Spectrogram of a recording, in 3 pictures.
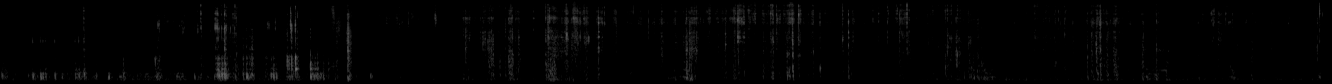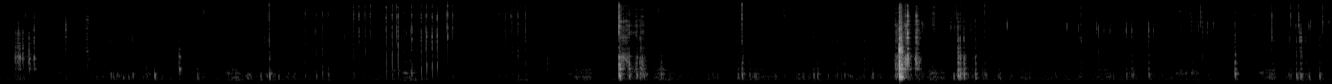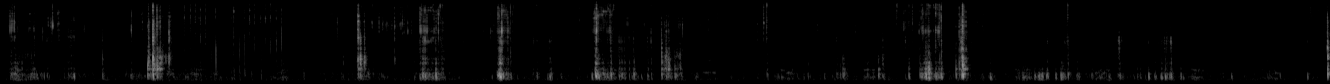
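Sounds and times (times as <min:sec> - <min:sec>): paper rustling and tearing: 0:03.9 - 0:13.4.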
